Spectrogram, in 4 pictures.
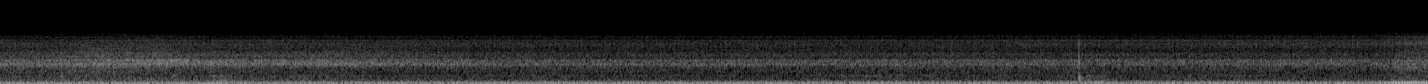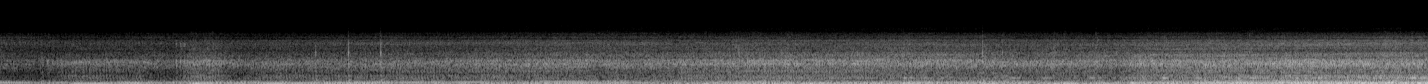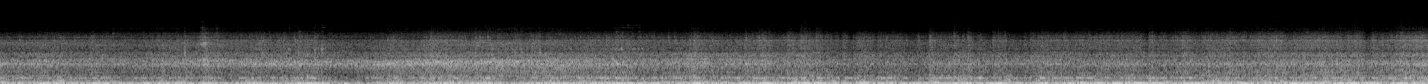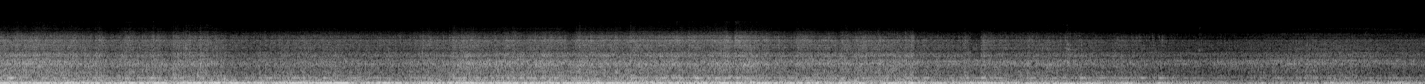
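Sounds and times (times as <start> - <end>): motorcycle engine: 0.0 - 57.0
wind rumble on microphone: 13.8 - 57.0.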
